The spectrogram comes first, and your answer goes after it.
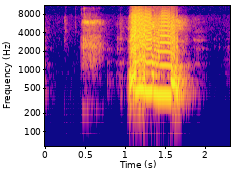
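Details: Plott hound mix baying at a squirrel it has seen, one long drawn-out howling bay held about half a second with a steady tone, a man's voice urging it on just before.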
